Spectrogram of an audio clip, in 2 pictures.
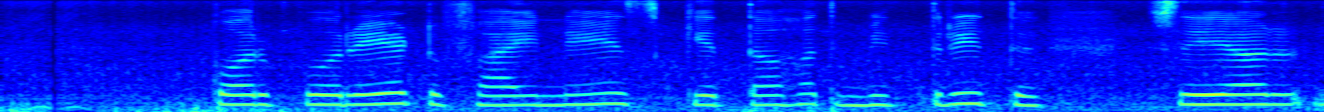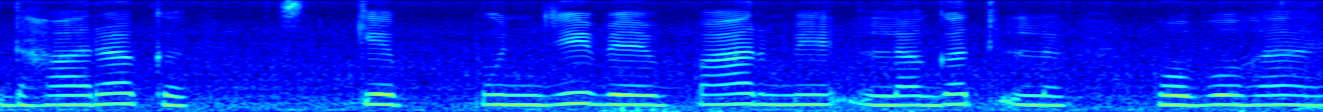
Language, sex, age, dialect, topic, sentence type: Magahi, female, 18-24, Central/Standard, banking, statement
